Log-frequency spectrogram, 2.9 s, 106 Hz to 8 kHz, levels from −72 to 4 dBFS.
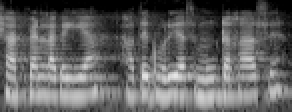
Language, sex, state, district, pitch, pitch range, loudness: Bengali, female, Assam, Hailakandi, 205 Hz, 200-215 Hz, -17 LUFS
